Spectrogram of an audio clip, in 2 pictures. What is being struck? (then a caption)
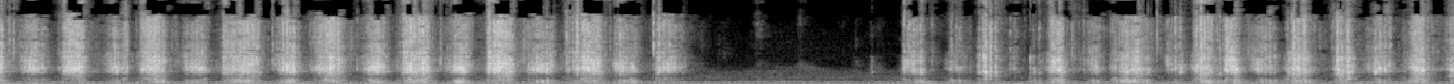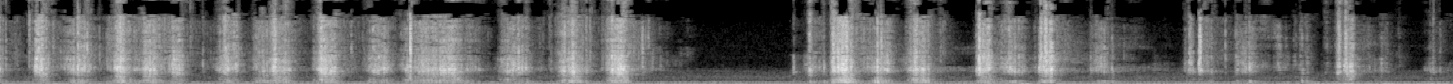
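Soap bar on a stainless steel grater. A solid white bar of soap is scraped in repeated strokes across a handheld stainless steel grater with visible holes, held by fingers with blue nails. Quick, bright, dry rasping scrapes come in three runs separated by two short pauses, with almost no low end. Each stroke cuts off sharply.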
